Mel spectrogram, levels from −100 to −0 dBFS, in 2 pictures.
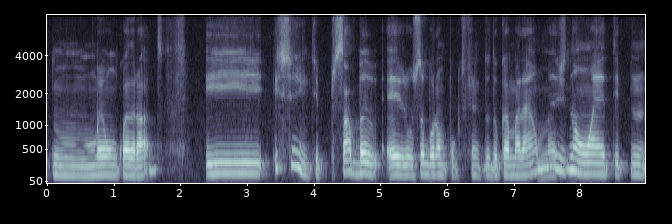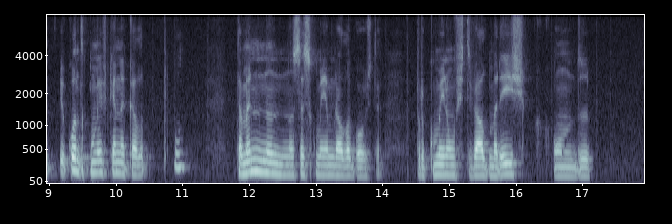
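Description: Nothing stood out on listening to this speech recording, which carries the usual call-path band limit with nothing above 8 kHz and ends in a smooth fade-out from about 17 s to 17.19 s.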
